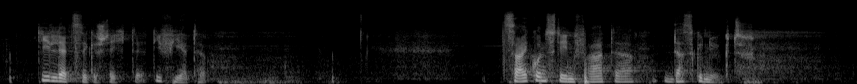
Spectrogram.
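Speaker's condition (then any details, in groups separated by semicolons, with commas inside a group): No condition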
